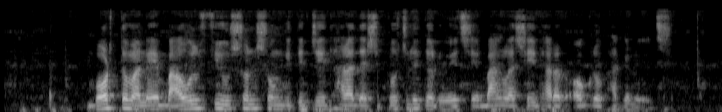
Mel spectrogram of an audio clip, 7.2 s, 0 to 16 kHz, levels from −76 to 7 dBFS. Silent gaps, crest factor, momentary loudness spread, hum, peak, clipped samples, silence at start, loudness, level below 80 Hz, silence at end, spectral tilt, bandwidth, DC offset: none; 22 dB; 14 LU; none; -4 dBFS; under 0.1%; 0.2 s; -26 LUFS; -50 dBFS; 0.25 s; -4 dB/octave; 11.5 kHz; under 0.1%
